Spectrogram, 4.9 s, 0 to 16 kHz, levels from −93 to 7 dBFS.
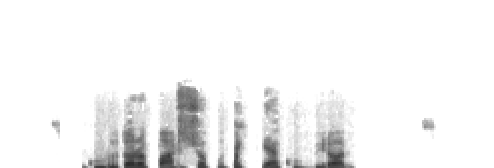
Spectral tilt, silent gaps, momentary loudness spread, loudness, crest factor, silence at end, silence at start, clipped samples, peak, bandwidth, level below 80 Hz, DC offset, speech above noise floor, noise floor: -5.5 dB/octave; 1.51-1.57 s, 2.47-2.61 s; 11 LU; -21 LUFS; 20 dB; 1.5 s; 0.95 s; under 0.1%; -2 dBFS; 8 kHz; -62 dBFS; under 0.1%; over 70 dB; under -90 dBFS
